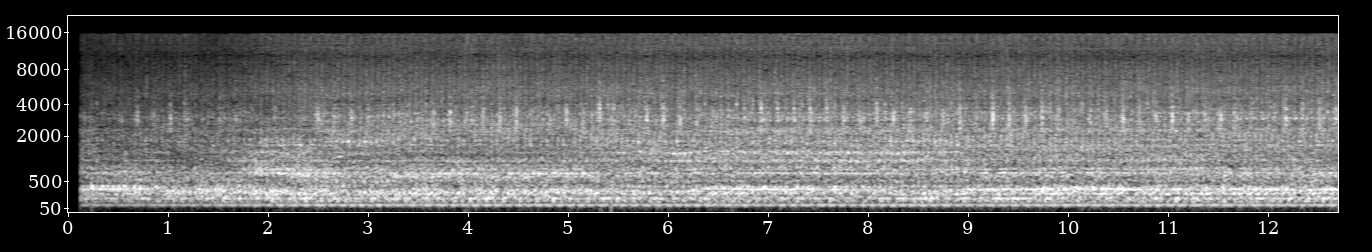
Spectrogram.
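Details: 1991 Subaru XT6 at idle with a light uneven deep tapping about three per second; owner suspects rod knock, still diagnosing.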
